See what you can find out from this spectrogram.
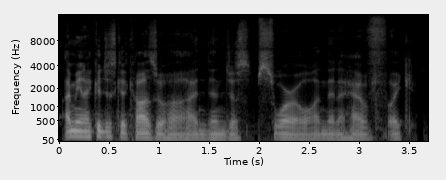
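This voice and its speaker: A man's voice: very deep voice, a little fast, a little mellow, no room sound, faint music behind. A man co-hosting a gaming podcast, talking in a casual, conversational style. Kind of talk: casual chat.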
